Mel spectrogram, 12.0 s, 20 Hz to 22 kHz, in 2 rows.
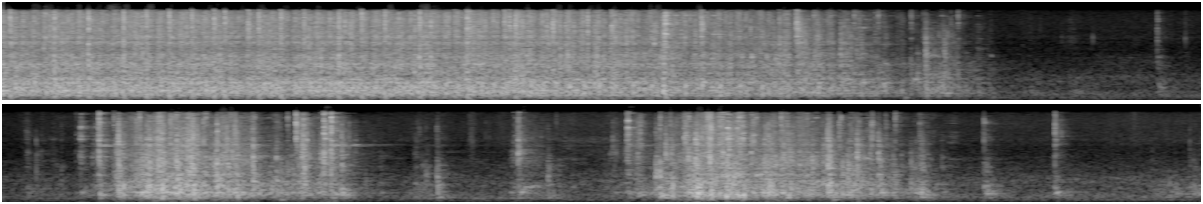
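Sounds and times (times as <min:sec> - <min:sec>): lawnmower engine running unevenly: 0:00.0 - 0:05.0, 0:09.1 - 0:10.7.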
